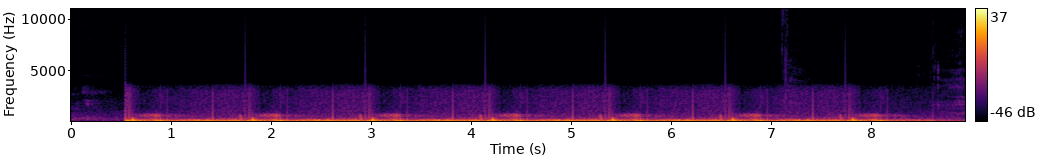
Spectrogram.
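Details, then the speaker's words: Adult man with a congenital faulty mitral valve, heard through a stethoscope during a cardiologist's exam: a regular heartbeat near 50 a minute with a whooshing "wish wish" washing-machine-like murmur filling each beat; mitral valve heart murmur. "wish wish maytag sound was a faulty mitral heart valve congenital I was one of the 33,000 babies born with a problem"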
